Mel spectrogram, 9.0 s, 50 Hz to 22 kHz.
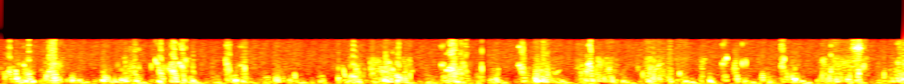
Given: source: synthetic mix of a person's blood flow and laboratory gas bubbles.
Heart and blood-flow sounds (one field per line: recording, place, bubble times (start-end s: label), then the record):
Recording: Doppler ultrasound of blood flow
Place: precordium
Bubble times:
0.01-0.36 s: bubbles
0.40-0.81 s: bubbles
0.99-1.43 s: bubbles
1.48-1.99 s: bubbles
2.23-2.51 s: bubbles
2.71-2.99 s: bubbles
3.35-3.65 s: bubbles
3.68-4.13 s: bubbles
4.38-4.71 s: bubbles
4.79-4.85 s: bubbles
4.89-5.02 s: bubbles
5.15-5.30 s: bubbles
5.34-5.62 s: bubbles
5.74-6.24 s: bubbles
6.35-6.87 s: bubbles
6.99-7.07 s: bubbles
7.20-7.49 s: bubbles
7.59-7.71 s: bubbles
7.79-8.00 s: bubbles
8.16-8.68 s: bubbles
8.79-9.04 s: bubbles
From the record:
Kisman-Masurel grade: 242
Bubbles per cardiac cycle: several, 3 to 8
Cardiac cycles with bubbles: 100%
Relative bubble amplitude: moderate (0.250 to 0.450)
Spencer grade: 3 (all of the cardiac periods contain showers or single bubble signals, but not dominating or overriding the cardiac motion signals)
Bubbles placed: anywhere in the cardiac cycle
